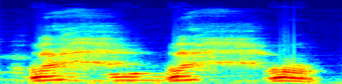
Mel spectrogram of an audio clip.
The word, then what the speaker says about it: نحن: Kemudian membedakan huruf ha dan ha ya. Nahnu mustah. Nah, kan beda ya, ha dan ha. Nahnu mustahzi'un. Kalau sama jadinya nahnu. Jadi kita ketika pengucapan huruf ha benar-benar menghadirkan tenggorokan kita.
